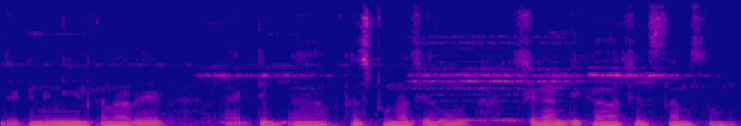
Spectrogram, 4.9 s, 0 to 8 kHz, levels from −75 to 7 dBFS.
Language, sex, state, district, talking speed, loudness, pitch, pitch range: Bengali, male, West Bengal, Dakshin Dinajpur, 170 wpm, -38 LUFS, 135 Hz, 135-140 Hz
